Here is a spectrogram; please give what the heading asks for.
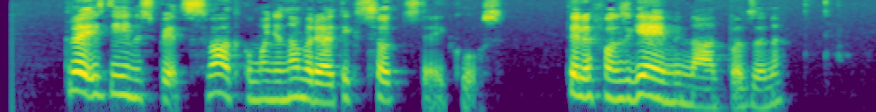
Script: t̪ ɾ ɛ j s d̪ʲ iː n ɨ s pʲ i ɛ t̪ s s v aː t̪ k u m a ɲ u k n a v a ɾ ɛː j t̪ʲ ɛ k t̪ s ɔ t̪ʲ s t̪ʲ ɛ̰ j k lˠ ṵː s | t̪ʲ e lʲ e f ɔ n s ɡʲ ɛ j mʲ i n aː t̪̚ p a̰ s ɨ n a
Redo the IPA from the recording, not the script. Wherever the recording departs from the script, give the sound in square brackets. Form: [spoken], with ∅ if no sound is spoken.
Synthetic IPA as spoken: t̪ ɾ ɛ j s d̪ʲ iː n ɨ s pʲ i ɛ t̪ s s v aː t̪ k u m a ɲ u [∅] n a v a ɾ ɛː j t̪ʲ [i] k t̪ s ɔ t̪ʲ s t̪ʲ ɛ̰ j k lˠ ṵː s | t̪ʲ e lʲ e f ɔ n s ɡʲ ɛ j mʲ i n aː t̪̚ p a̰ [z] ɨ n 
